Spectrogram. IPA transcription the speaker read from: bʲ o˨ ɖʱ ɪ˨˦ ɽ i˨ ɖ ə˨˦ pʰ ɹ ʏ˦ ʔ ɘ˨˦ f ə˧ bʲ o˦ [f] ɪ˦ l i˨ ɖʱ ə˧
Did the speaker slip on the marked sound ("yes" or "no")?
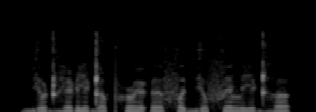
no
